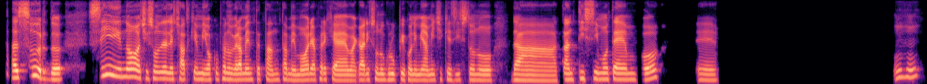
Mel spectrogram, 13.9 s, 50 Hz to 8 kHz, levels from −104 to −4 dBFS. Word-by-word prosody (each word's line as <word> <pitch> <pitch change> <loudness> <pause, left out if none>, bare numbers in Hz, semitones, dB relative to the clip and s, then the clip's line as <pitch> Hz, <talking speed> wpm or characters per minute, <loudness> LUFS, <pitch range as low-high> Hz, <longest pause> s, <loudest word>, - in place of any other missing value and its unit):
assurdo. 205 -6 +4 0.4
Sì, 270 -1 +2
no, 230 -2 +5
ci 200 -2 -1
sono 190 0 0
delle 180 -2 +2
chat 160 -1 -1
che 185 - -4
mi 165 -1 -1
occupano 165 +2 -2
veramente 165 +1 +1
tanta 155 +1 -3
memoria, 155 0 +1
perché 155 -3 +1
magari 155 +2 +1
sono 155 0 -3
gruppi 160 +1 -2
con 150 -1 -2
i - - -1
miei 150 0 +1
amici 150 +2 -4
che 165 - -6
esistono 150 -1 -3 0.2
da 140 -2 +1
tantissimo 170 +1 0
tempo, 165 +3 +1 0.5
e 150 -1 -6 2.6
Mh-mh. 225 +4 -5
160 Hz, 120 wpm, -20 LUFS, 150-180 Hz, 2.6 s, no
